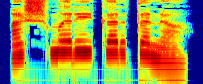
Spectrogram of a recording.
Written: ಅಶ್ಮರೀಕರ್ತನ

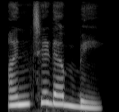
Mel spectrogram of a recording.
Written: ಅಂಚೆಡಬ್ಬ

